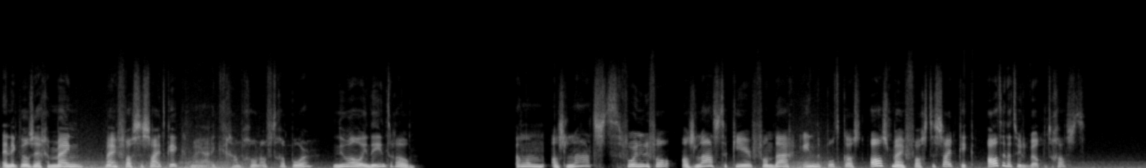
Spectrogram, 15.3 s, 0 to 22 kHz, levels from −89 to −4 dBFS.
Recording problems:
wind noise on the microphone; occasional gusts; until 5.5 s and from 9.5 s on; 20 dB below the speech

